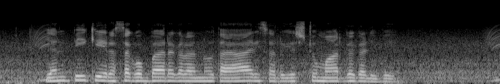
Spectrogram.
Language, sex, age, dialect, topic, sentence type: Kannada, male, 18-24, Coastal/Dakshin, agriculture, question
